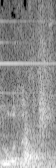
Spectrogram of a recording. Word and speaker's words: Magdalen: And in my college, Magdalene, as it's pronounced, we know that people will be playing after dinner precisely this music, you know, in the 17th century.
